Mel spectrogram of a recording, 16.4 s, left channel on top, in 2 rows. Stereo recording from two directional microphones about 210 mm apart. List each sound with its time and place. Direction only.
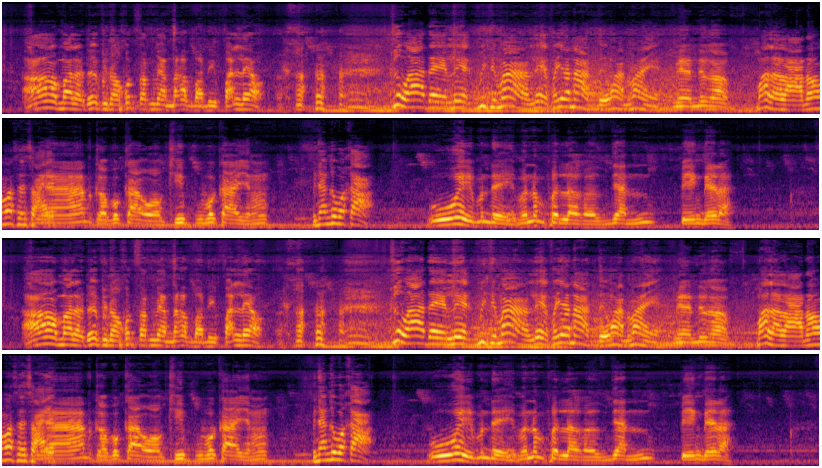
0.2 s speech: 40° right (ahead or behind)
6.7 s speech: 15° right (ahead or behind)
7.5 s speech: 40° right (ahead or behind)
8.6 s speech: 15° right (ahead or behind)
11.3 s speech: 40° right (ahead or behind)
12.5 s speech: 15° right (ahead or behind)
